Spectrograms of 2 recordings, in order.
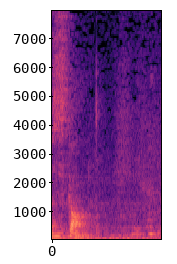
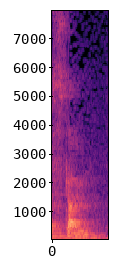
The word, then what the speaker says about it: scone: For me, this can be nothing other than a scone. Okay? There are other people who can only possibly say scone.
